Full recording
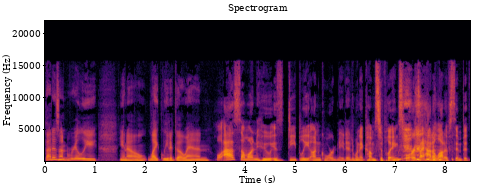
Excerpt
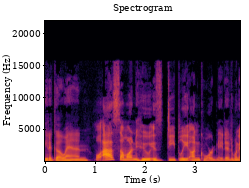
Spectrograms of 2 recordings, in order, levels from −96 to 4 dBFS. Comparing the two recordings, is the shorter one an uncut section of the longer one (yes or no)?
yes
